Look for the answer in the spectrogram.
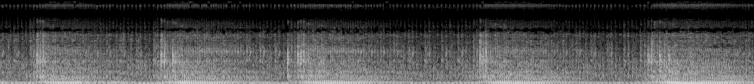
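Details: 1.5 dCi 110 diesel with a sharp clack on each throttle rise, roughly every one and a half seconds over the diesel rumble; source not pinned down.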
